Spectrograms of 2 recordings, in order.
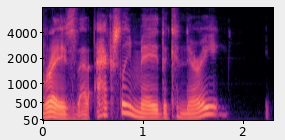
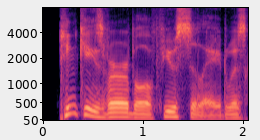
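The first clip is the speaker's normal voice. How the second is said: ordinary delivery, nothing marked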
